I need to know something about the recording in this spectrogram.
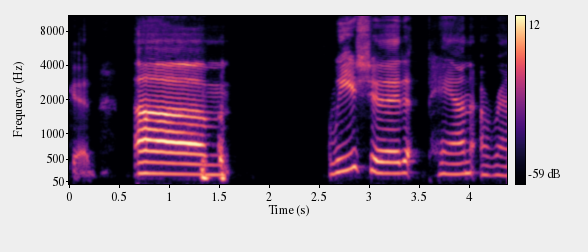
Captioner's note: laughs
